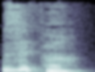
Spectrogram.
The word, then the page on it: zipper: British English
